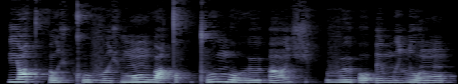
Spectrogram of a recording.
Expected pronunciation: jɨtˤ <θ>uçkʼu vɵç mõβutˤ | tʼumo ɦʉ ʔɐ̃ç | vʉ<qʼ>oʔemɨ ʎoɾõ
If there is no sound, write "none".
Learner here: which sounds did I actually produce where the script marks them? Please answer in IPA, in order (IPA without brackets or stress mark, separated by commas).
θ, ʔ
